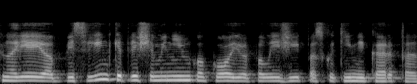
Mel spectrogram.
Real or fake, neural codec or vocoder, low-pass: fake; codec, 16 kHz, 1.1 kbps, Voila-Tokenizer; 7.2 kHz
